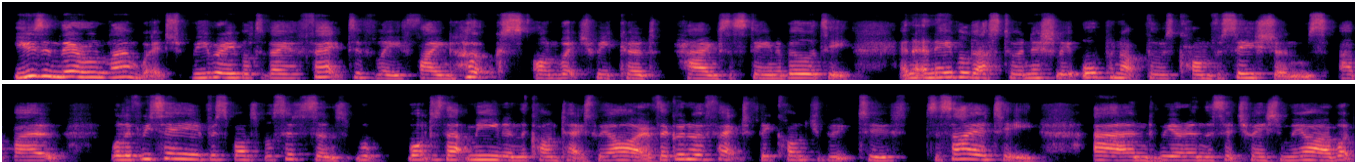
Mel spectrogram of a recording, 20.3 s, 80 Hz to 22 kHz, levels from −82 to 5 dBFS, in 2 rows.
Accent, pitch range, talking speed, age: British, 180-230 Hz, 180 wpm, 40-59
